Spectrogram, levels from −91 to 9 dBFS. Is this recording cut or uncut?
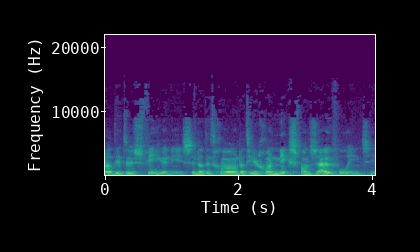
uncut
